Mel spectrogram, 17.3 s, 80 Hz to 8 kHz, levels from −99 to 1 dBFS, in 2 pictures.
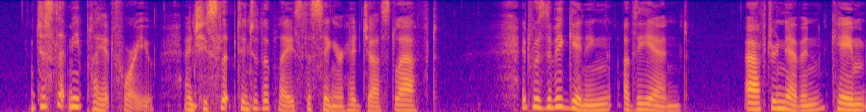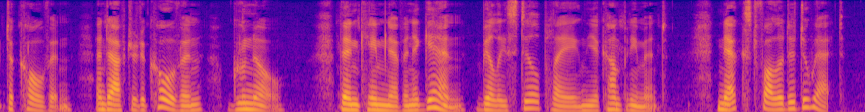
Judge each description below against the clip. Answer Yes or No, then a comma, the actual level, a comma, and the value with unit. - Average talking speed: Yes, average, 165 wpm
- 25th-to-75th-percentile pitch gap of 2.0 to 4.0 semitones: No, average, 4.8 semitones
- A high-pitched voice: No, medium, 150 Hz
